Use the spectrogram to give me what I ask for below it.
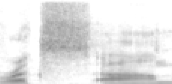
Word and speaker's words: Rooks: why our meaning of Rooks. So it's actually pronounced Rook, and it means to go very far.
